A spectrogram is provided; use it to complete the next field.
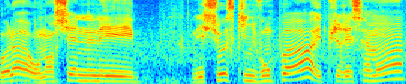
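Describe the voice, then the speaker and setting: There is noticeable background noise behind this man. He speaks at a fairly slow pace with a high pitch and ordinary pitch variation. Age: 20s. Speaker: vlogger. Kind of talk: personal vlog monologue. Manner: hesitant, with fillers and repetitions.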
